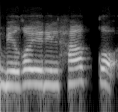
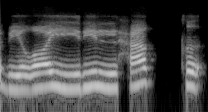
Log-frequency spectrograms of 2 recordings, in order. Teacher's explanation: Cuma bezanya ba itu diqalqalahkan dan nipis sebab dia bukan huruf isti'la. Ba itu huruf istifal.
